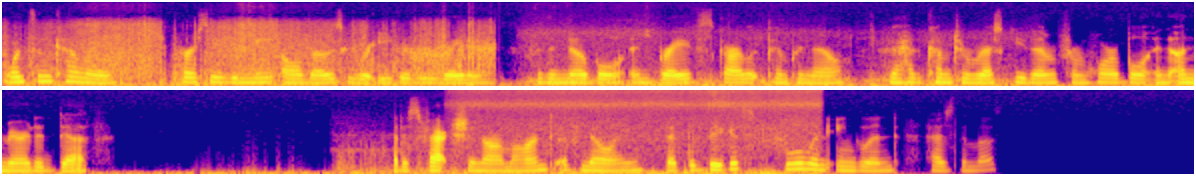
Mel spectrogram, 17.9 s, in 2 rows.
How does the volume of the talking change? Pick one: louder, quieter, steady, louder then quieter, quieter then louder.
steady.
